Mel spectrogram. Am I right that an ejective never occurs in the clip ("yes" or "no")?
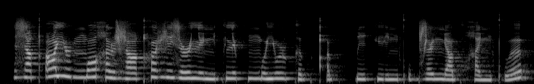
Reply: no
